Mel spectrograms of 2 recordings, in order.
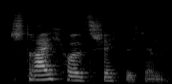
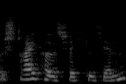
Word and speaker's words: Streichholzschächtelchen: pronounce, which would be Streichholzschächtelchen. Because it has so many of those sh sounds that just aren't common in like the English vocabulary, that people just don't know how to say them. So Streichholzschächtelchen is probably really a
